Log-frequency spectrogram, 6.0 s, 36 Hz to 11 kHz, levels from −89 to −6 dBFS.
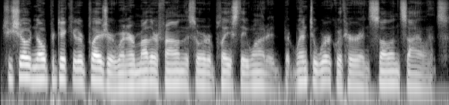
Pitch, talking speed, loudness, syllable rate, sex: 115 Hz, 240 wpm, -17 LUFS, 6.1 syllables/s, male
